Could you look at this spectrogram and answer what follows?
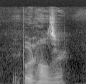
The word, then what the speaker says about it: Budenholzer: Coach of the Year was Mike Budenholzer. – Yep. – Is that how you say it? – Yeah. Budenholzer.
